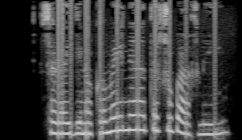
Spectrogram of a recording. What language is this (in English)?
Pashto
